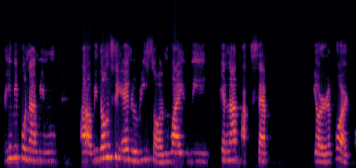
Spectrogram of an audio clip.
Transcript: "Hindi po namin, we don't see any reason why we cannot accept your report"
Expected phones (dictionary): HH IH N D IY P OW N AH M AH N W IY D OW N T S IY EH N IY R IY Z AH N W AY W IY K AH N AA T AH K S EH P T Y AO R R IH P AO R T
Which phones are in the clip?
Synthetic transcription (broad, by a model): HH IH N D IY P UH N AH M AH N W IY D OW N T S IY EH N IY R IY S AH N W AY W IY K AH N AA T AH K S EH P T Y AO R R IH P AO R T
